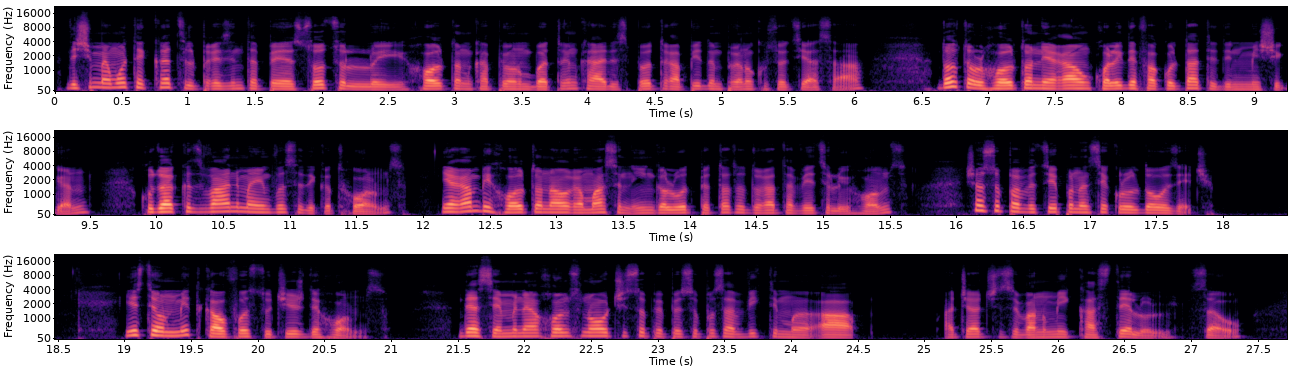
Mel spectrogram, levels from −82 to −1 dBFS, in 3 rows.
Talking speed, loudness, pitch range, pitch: 190 wpm, -25 LUFS, 120-160 Hz, 140 Hz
